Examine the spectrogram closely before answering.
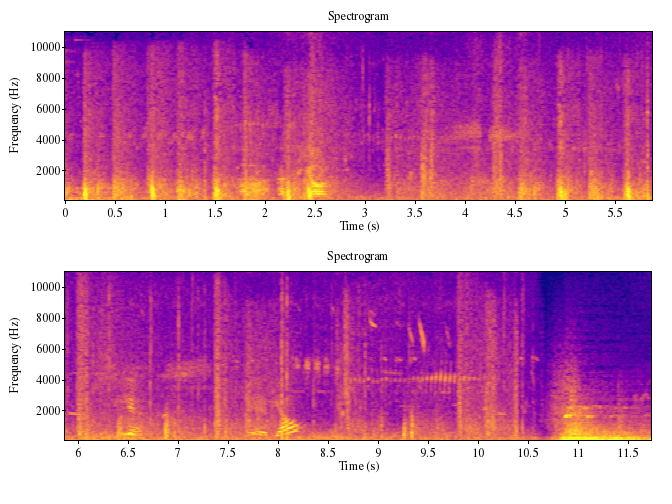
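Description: Footsteps tread quickly through grass.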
